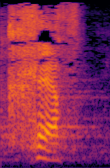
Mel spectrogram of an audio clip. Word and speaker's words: heth: I have to pronounce a heth like a kheth. Starts way down deep with the bouncing of the epiglottis, and then you find a little air through, and you get sort of a guttural punch with it.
